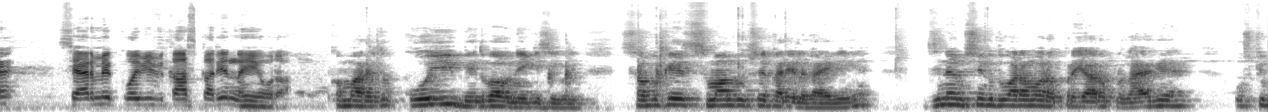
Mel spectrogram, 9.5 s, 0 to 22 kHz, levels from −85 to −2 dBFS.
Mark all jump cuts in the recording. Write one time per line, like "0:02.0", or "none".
0:02.5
